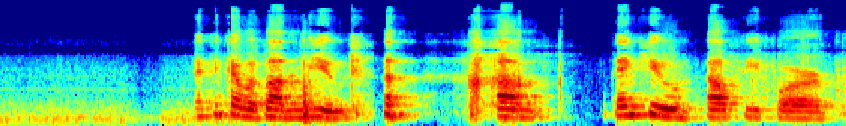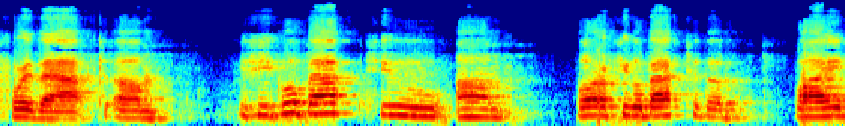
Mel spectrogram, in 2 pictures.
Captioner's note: laughs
